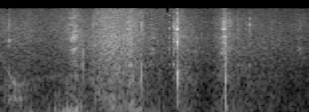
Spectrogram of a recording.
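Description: Rustling and scraping from a gardener kneeling down and working the border soil by hand to plant a seedling, with a few sharp clicks in the second half.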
